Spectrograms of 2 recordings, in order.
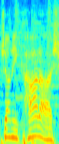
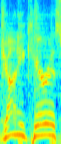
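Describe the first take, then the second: First: The surname is pronounced the Polish way. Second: The surname is pronounced the plain English way.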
